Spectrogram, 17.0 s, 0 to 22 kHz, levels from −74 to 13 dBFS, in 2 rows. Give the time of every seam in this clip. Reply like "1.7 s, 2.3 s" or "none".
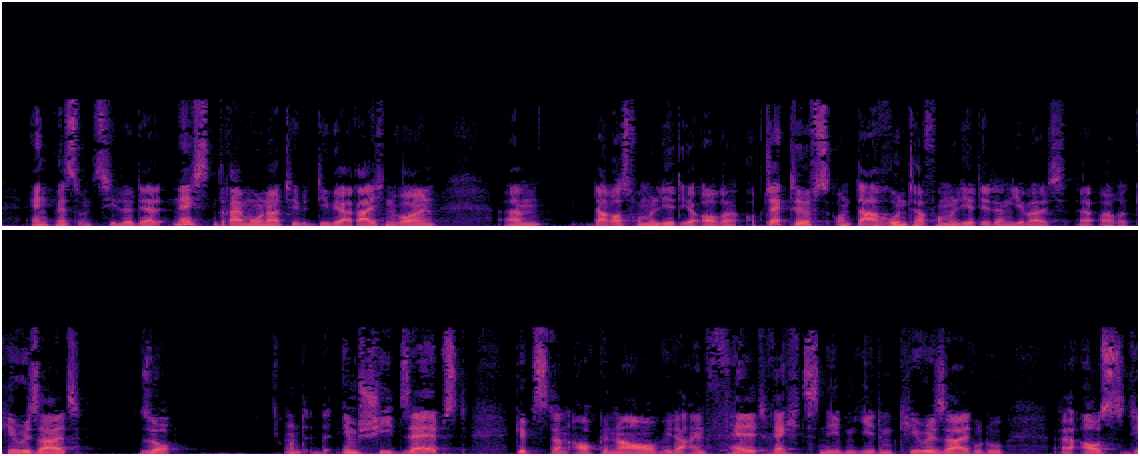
9.5 s, 11.0 s, 15.8 s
